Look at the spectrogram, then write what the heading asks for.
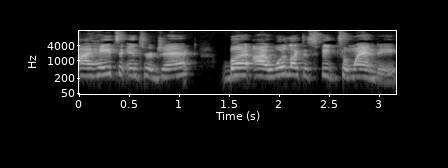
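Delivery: ordinary delivery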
